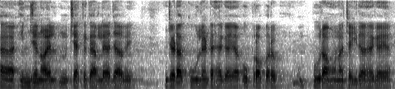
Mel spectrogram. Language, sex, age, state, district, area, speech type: Punjabi, male, 45-60, Punjab, Jalandhar, urban, spontaneous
